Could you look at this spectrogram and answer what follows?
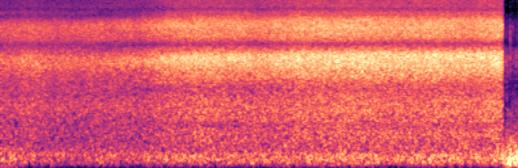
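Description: Rushing floodwater released through a dam's open spillway gates: a steady hiss of pouring water that grows louder a few seconds in and cuts off abruptly near the end.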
